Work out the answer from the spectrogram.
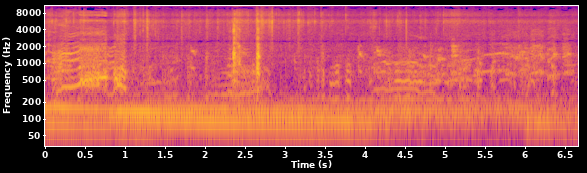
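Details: Chickens in a coop, soft clucks and low murmuring calls scattered through the clip, with a steady low hum underneath.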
